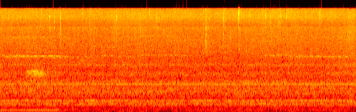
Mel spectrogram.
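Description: Bread pieces shallow-frying in oil in a nonstick pan on low heat: a steady sizzle with a few small pops.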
